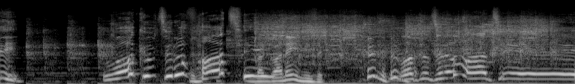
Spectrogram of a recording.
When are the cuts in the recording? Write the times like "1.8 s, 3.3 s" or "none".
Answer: 3.5 s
